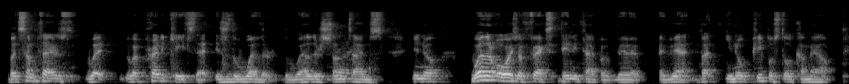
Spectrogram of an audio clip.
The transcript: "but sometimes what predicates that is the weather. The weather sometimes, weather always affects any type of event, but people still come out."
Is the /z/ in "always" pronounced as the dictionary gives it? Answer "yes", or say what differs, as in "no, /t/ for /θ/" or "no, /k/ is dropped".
yes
